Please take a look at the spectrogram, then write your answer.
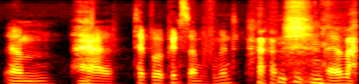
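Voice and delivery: laughing through the words. Real, not acted. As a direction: chuckle it out. Laughing while naming the term.

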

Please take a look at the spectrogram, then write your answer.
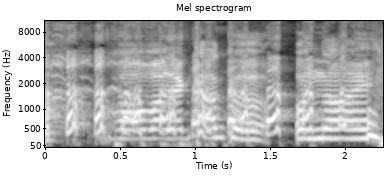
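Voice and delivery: high-pitched laughing fit; cracking up, can barely talk. Real, not acted. Laughing fit after a fart.

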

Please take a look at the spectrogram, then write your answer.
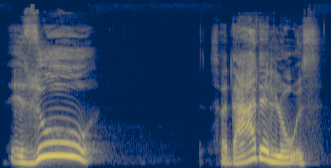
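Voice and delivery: slow, drawn-out TV host voice; slow late-night TV host voice; Stefan Raab impression. Shown as a demonstration. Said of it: "das war Stefan Raab".

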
